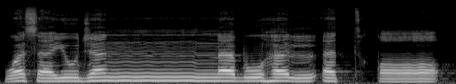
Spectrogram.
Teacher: the letter ta, which is sakin, so we have to make sure that we are doing the hams on it. That sound has to be there. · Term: qaf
